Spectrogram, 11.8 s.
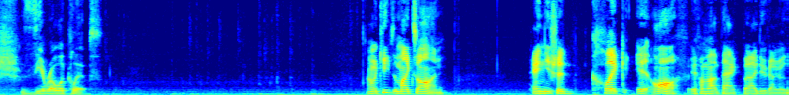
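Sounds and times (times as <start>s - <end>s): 
speech: 0.4s - 1.6s, 5.6s - 6.8s, 8.0s - 11.8s
computer keyboard typing: 1.5s - 2.0s, 2.6s - 5.5s.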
